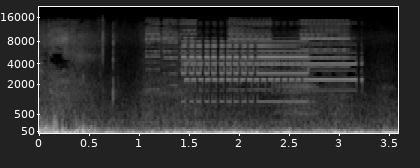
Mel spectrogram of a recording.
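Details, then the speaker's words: MJX Bugs 3 Mini brushless drone carrying an old RunCam, on power-up with battery pushed in: a cluster of high, steady electronic tones rings about two seconds then stops; an unfamiliar start-up sound never heard before, cause unknown. "I made a difference I've never heard that sound before"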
